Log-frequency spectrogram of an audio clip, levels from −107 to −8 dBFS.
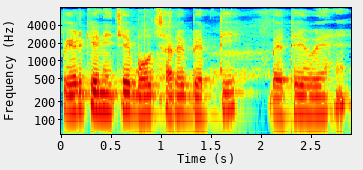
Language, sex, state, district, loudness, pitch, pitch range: Hindi, male, Karnataka, Bangalore, -17 LUFS, 130 Hz, 125-140 Hz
